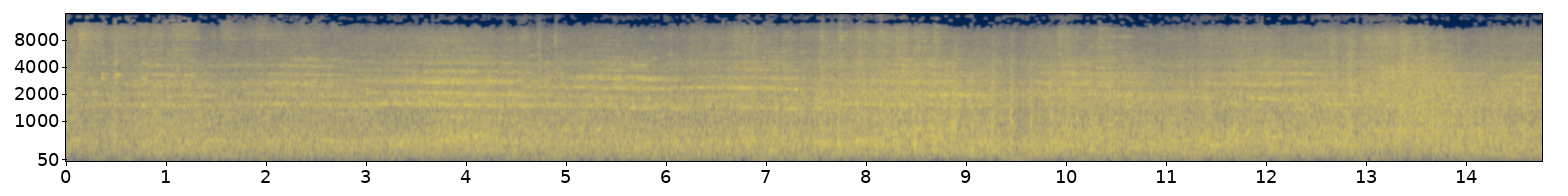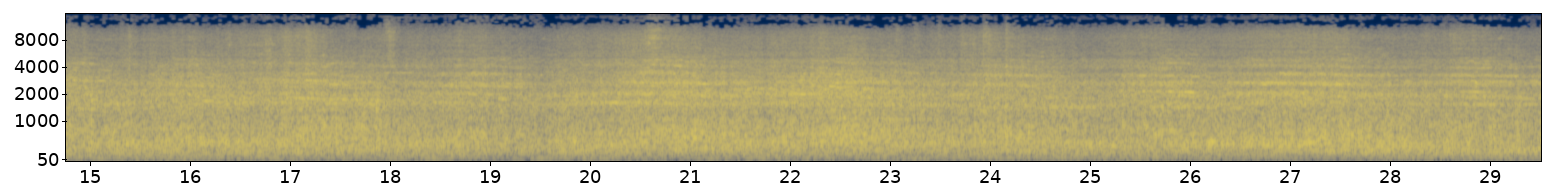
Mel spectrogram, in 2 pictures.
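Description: Double-stack intermodal container train rolling past at close range: the steady rattle and clatter of the loaded well cars and wheels on the rails, with a wavering high-pitched wheel squeal running over it.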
